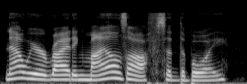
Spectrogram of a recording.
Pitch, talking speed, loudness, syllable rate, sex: 225 Hz, 220 wpm, -14 LUFS, 5.5 syllables/s, female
